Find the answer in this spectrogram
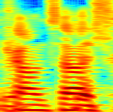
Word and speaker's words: Countach: Countach. Countach. Yeah, that's Countach. right. Lamborghini Yeah. Countach. It's fine. A Brit telling another Brit how to pronounce.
